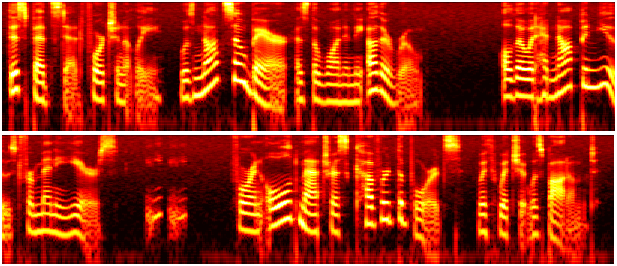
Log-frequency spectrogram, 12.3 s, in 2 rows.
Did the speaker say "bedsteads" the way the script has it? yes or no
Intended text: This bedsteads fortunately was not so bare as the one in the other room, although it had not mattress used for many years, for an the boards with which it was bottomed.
no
